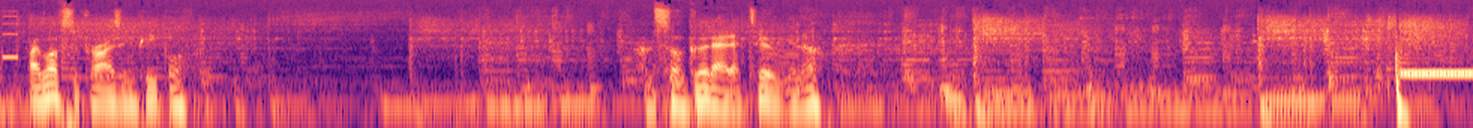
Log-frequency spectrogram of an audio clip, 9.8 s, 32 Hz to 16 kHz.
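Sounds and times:
music: 0.0 - 9.8
speech: 0.2 - 1.6, 4.3 - 6.5
phone ringing on the line during an outgoing call in Milwaukee: 9.3 - 9.8.

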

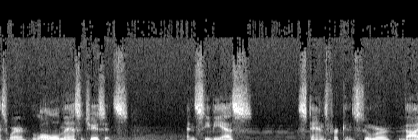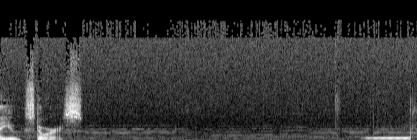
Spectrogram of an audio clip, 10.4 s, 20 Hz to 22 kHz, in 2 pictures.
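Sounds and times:
speech: 0.0 - 1.7, 2.3 - 6.3
pulsating telephone dial tone: 9.8 - 10.4.

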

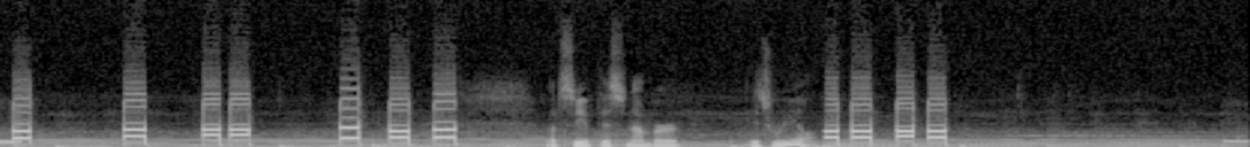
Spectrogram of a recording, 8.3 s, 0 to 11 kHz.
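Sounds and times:
touch-tone keypress beeps dialing a phone number: 0.0 - 1.7, 2.3 - 3.1, 5.5 - 6.4
speech: 0.1 - 6.6.

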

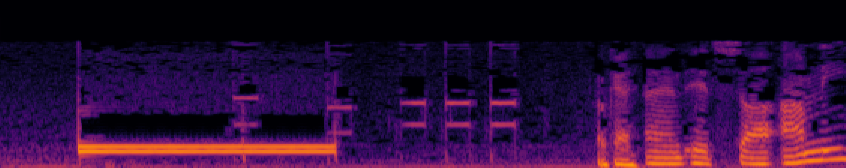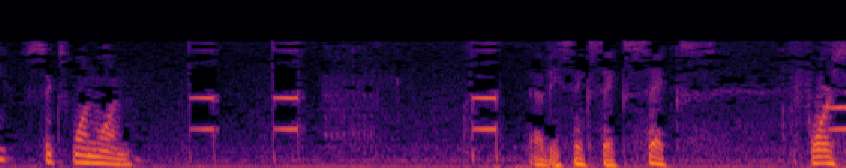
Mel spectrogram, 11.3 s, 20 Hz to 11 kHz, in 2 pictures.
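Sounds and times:
long steady two-note phone tone: 0.5 - 3.4
short phone keypad beeps: 1.6 - 3.5, 6.9 - 7.7, 8.8 - 9.0
speech: 4.1 - 6.6, 9.2 - 10.4, 11.0 - 11.2.

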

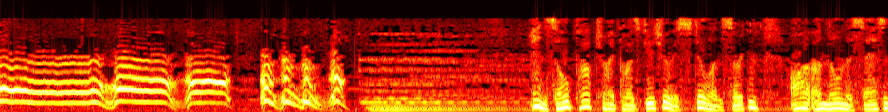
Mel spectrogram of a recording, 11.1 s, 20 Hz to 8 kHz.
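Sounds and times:
dog howling in long wavering tones: 0.0 - 4.4
speech: 6.7 - 11.0.

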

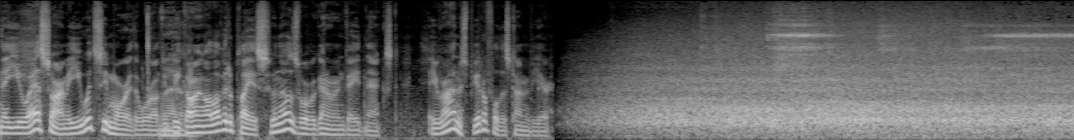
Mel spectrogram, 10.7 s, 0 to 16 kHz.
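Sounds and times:
speech: 0.0 - 5.8
subway train rumbling through a station: 5.6 - 10.7
thin metallic wheel squeals of a subway train: 9.7 - 10.7.

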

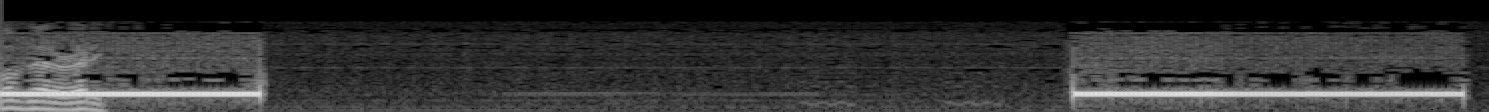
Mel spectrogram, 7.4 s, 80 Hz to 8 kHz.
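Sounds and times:
telephone ringback tone from a call waiting to be answered: 0.0 - 1.4, 5.4 - 7.4.

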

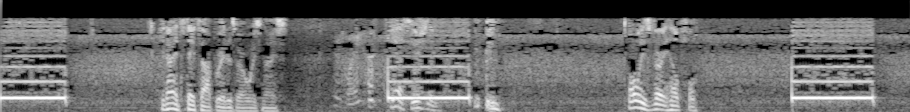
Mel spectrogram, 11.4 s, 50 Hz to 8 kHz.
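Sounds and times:
speech: 2.0 - 3.7, 4.6 - 6.4, 7.8 - 8.8
electronic telephone ring tone: 4.8 - 5.9, 9.9 - 11.0.

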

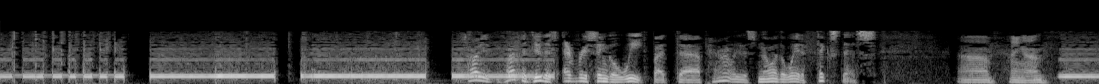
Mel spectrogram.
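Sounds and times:
buzzy telephone line tone over a muffled phone connection: 0.0 - 5.6, 10.6 - 10.9
speech: 4.7 - 9.0, 9.6 - 10.7.

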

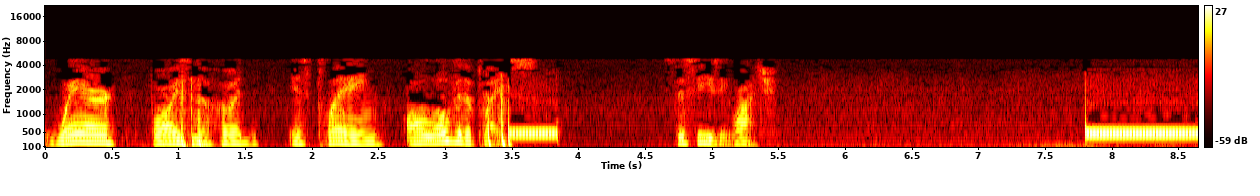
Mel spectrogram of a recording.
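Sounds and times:
speech: 0.0 - 3.7, 4.7 - 5.5
phone line click opening a call to a movie-listings service: 7.8 - 8.6
steady loud telephone dial tone: 7.8 - 8.6.

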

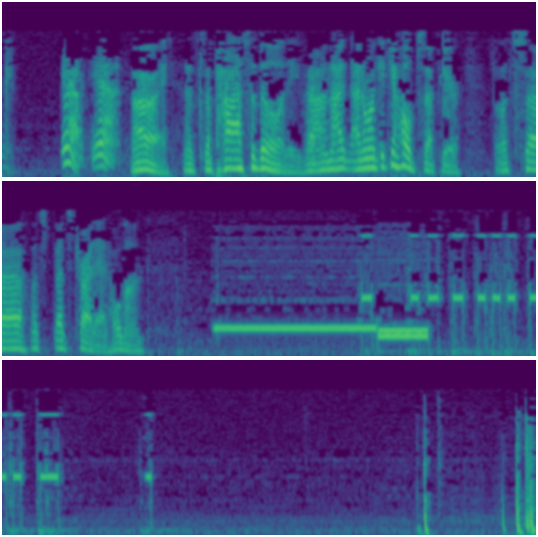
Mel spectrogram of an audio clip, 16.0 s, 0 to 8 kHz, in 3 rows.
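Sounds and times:
speech: 0.6 - 6.9
steady telephone dial tone: 7.5 - 11.2
telephone keypad DTMF tones: 8.9 - 11.3.

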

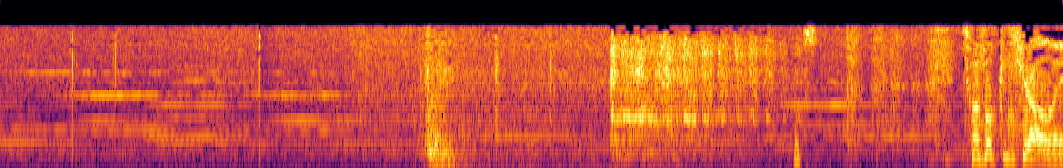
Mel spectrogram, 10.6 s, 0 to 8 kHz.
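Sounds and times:
car engine starting and revving: 3.8 - 8.2
speech: 7.9 - 8.3, 9.7 - 10.6.

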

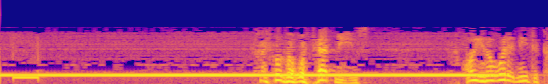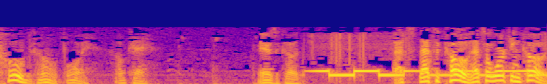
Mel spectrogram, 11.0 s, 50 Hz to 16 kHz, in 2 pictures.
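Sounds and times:
telephone dial tone: 0.0 - 2.6, 3.4 - 4.7, 8.5 - 10.9
speech: 2.6 - 3.8, 4.7 - 7.0, 8.0 - 8.6, 9.4 - 10.9
short telephone dialing beep: 8.5 - 10.9.

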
